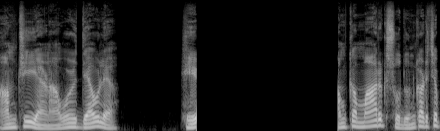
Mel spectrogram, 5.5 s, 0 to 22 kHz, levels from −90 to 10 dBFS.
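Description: At 2.46 s the input was likely lost, perhaps a disconnected device or a stray mute, while recording continued writing silence: an audio dropout to silence. The speech stops abruptly, leaving dead silence without room tone until 4.23 s, so about 1.77 s is gone.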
